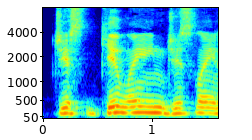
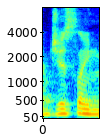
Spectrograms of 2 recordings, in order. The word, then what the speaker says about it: Ghislaine: what they call pimp, Ghislaine, I call her Ghislaine Maxwell. I don't care what the French pronunciation is.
